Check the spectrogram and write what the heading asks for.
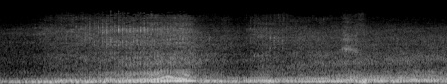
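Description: A motorcycle engine roars past nearby, its pitch rising and falling as it passes, with steady traffic rumble continuing underneath and no talking.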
